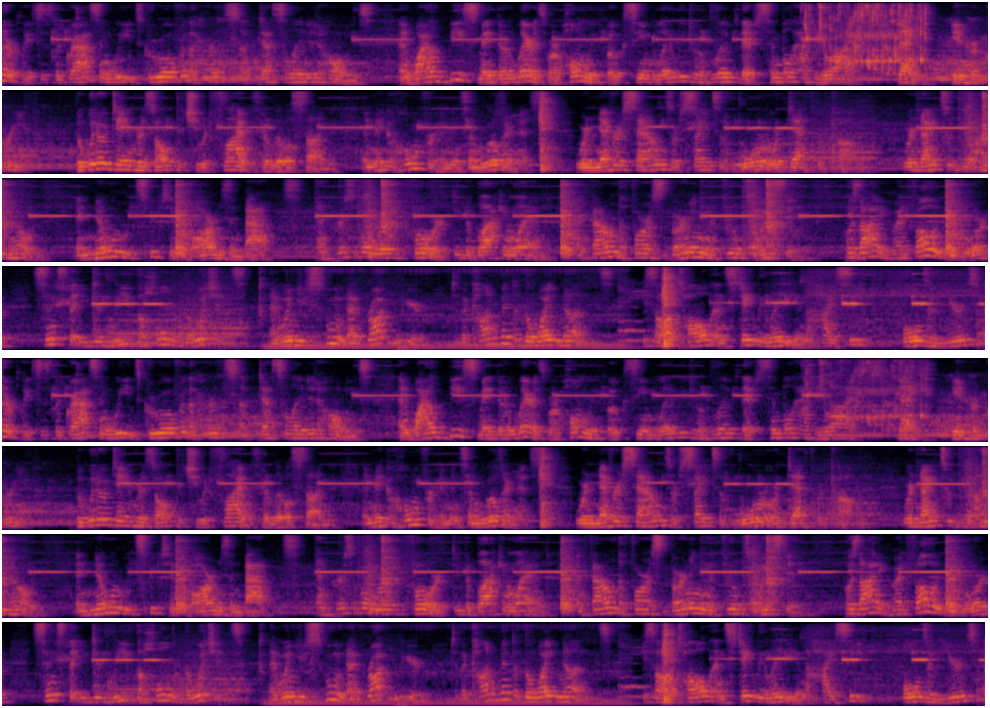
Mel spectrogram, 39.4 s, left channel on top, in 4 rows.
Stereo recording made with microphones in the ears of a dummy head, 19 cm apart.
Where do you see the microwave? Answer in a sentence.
In this clip you hear the microwave in the centre.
